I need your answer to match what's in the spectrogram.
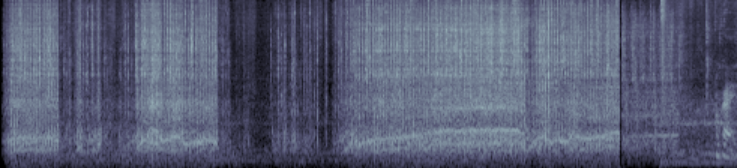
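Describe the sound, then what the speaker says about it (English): A sewing machine stitching closed the opening in a bag lining, running in steady bursts with short pauses between, fairly close and moderately quiet, with no talking over it. "And as we go across here, we're sewing up that little opening."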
